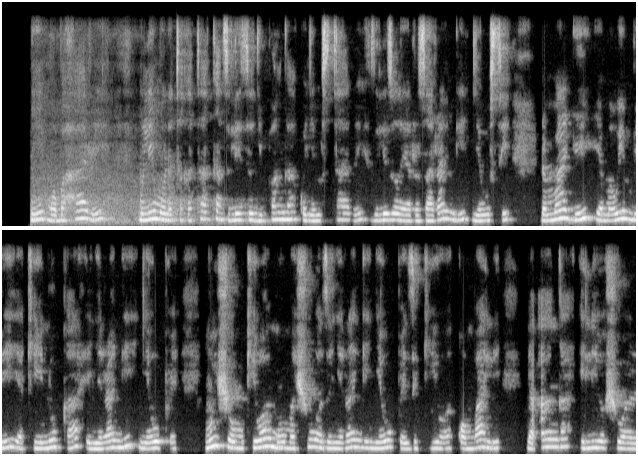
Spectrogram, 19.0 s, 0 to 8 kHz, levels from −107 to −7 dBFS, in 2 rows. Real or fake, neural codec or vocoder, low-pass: real; none; 7.2 kHz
